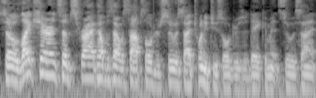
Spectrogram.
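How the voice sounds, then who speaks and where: Lively intonation carries the speech along at a fairly quick pace. Noticeable background noise runs underneath. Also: man. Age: 60s. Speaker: YouTube reseller channel co-host. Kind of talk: casual chat.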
